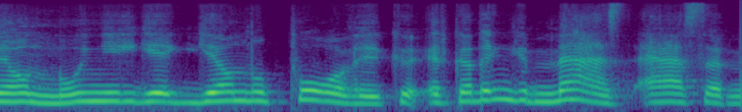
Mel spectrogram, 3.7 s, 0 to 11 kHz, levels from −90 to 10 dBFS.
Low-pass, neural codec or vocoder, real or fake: 9.9 kHz; codec, 16 kHz in and 24 kHz out, 0.6 kbps, FocalCodec, streaming, 2048 codes; fake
